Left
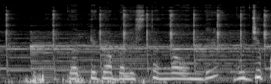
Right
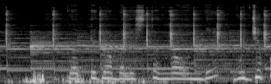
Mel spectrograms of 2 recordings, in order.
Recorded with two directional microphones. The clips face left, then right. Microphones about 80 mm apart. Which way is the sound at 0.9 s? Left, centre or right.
Left.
